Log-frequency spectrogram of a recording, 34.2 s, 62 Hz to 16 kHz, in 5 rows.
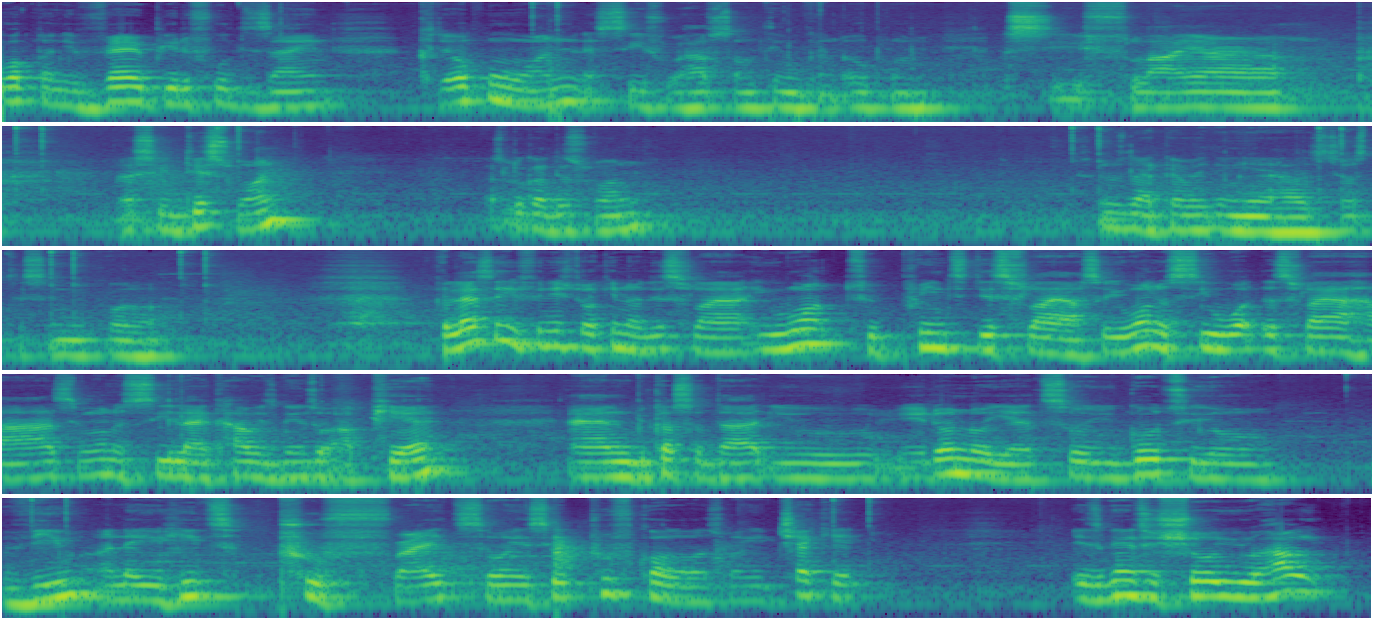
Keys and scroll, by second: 3.4 ctrl+o.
